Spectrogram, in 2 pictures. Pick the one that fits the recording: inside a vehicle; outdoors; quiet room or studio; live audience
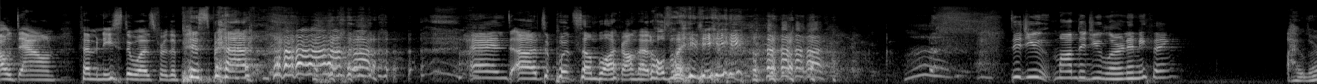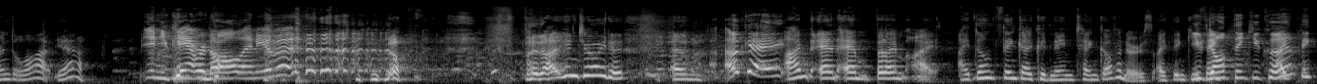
live audience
